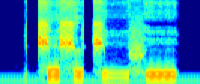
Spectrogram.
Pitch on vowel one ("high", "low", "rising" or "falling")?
high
